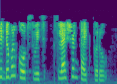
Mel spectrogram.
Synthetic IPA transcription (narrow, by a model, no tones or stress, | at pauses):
iɖəbəlkoɾʈsʋit͡ɕslæʃə̃ŋɡ̚ʈajp̚kəɾo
